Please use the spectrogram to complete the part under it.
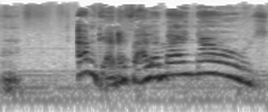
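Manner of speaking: high, soft, slow, drawn-out creature voice. Voicing a character whose face shifts to look like the Grunch: bad Grunch impression. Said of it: "She's not the best at impersonating the Grunch".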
